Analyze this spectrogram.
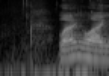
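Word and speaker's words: ylang-ylang: Lang Lang is another one, spelled Y-L-A-N-G, Y-L-A-N-G. Lang Lang's how you say it.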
